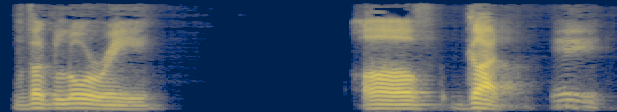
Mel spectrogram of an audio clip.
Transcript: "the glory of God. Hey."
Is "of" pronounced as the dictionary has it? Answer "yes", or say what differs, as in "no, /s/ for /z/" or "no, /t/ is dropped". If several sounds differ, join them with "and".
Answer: yes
